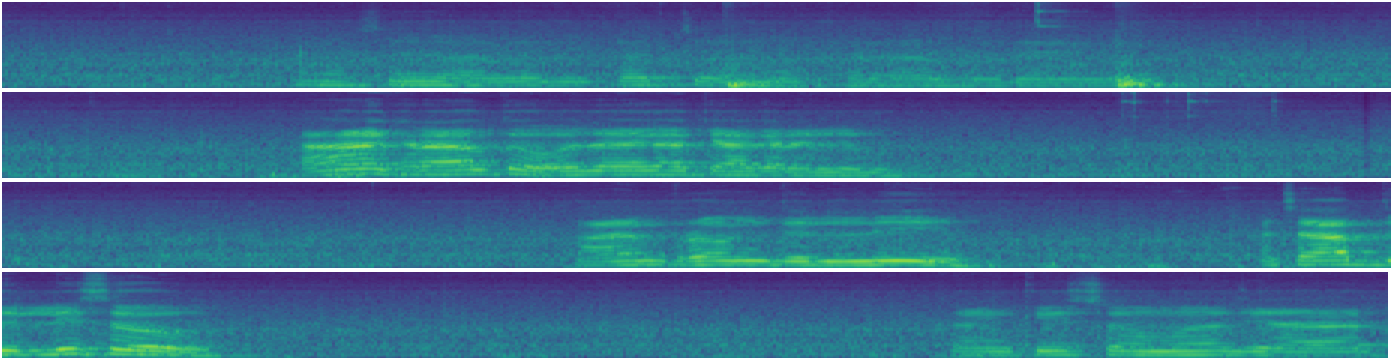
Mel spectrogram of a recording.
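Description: A young man talks close to a phone microphone.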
